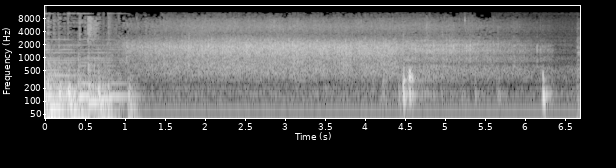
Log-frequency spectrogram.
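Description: Steady applause from an audience, a dense wash of many hands clapping that holds for several seconds, with a brief burst of music or noise at the very start and a few louder claps near the end.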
